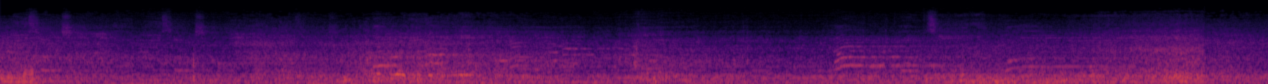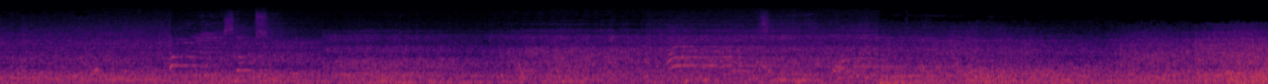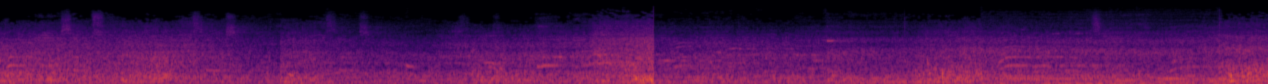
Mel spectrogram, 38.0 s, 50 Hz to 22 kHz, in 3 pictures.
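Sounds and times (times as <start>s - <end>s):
faint voices: 0.0s - 38.0s
small waves lapping on shore: 0.0s - 38.0s.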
